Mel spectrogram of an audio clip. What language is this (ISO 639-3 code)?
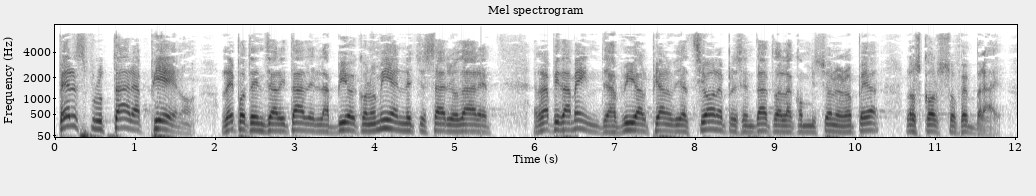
ita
